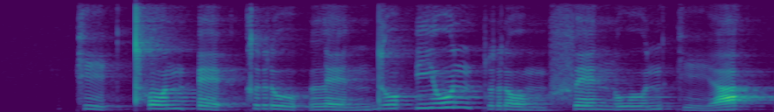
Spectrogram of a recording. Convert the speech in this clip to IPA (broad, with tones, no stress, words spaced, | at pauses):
ki˨˩ʔtʰo˦˥nʔe˨˩ʔkru˨˩ʔ le˩˦ndu˦˥ʔ ju˥˩npro˨˩mfe˧n wu˦˥nki˩˦a̯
